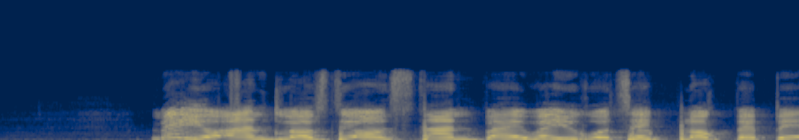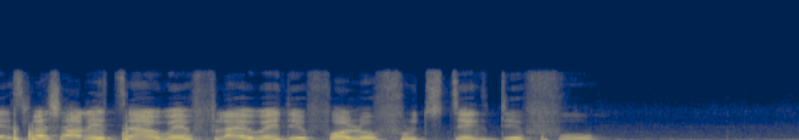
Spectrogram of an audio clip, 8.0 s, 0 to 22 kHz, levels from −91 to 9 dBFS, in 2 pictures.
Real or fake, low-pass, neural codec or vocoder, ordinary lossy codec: fake; 10.8 kHz; vocoder, 24 kHz, 100 mel bands, Vocos; none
